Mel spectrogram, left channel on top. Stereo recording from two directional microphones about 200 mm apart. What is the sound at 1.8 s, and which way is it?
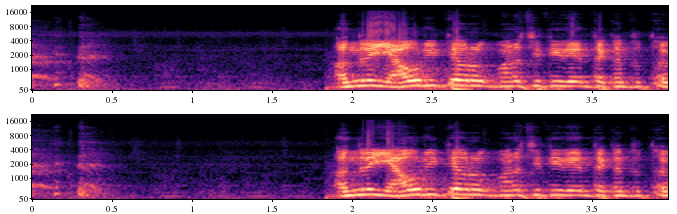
A man's voice, 15° left (ahead or behind).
